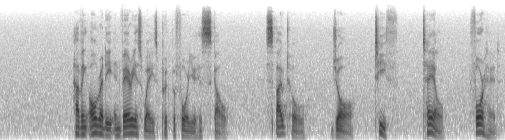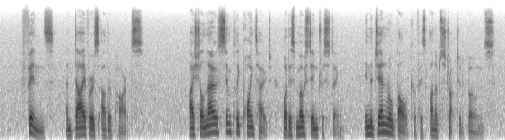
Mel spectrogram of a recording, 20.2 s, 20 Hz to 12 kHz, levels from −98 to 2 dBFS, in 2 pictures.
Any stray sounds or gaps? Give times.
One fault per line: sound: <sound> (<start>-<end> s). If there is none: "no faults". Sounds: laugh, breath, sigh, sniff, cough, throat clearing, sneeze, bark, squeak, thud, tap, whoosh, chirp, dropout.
no faults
